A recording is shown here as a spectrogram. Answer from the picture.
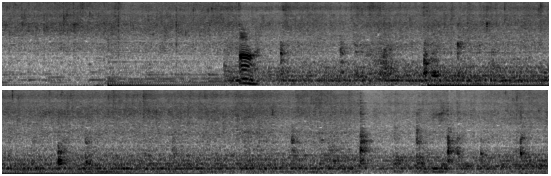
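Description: Chopped ginger sizzling as it fries in hot oil in a pan, being stirred so the utensil knocks against the pan every second or two. The ginger is being fried until it wilts, the stage before the garlic goes in.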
